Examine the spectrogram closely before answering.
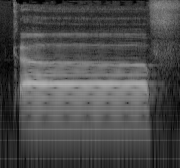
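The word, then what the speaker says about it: ق: Gyne কাফ কফ দেখুন কাফ আর কফ উচ্চারণের অনেক তফাত রয়েছে আমারটা ভালো করে শুনে নিবেন এরপর আপনারা উচ্চারণ করবেন কাফ স্বাভাবিকভাবে উচ্চারণ হবে আর দুই নুক্তা হলো কফ শক্ত করে আওয়াজ গোল মতো করে উচ্চারণ হবে কাফ কফ কফ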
